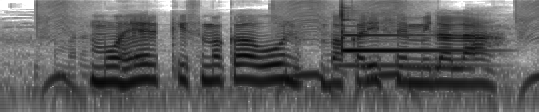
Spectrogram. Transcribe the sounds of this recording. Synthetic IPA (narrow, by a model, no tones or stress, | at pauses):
moɦeɾkisməkəunbəkɾisemiləla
